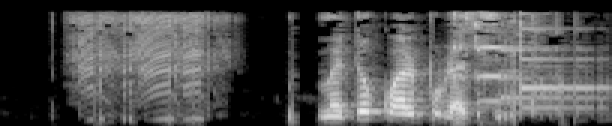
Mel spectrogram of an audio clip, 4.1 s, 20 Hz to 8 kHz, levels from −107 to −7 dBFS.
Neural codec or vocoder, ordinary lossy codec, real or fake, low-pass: none; MP3, 24 kbps; real; 7.2 kHz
